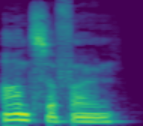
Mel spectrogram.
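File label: "answerphone", British English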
